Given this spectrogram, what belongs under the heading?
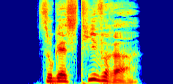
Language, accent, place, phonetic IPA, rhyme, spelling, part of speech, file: German, Germany, Berlin, [zʊɡɛsˈtiːvəʁɐ], -iːvəʁɐ, suggestiverer, adjective, De-suggestiverer.ogg
- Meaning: inflection of suggestiv: 1. strong/mixed nominative masculine singular comparative degree 2. strong genitive/dative feminine singular comparative degree 3. strong genitive plural comparative degree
